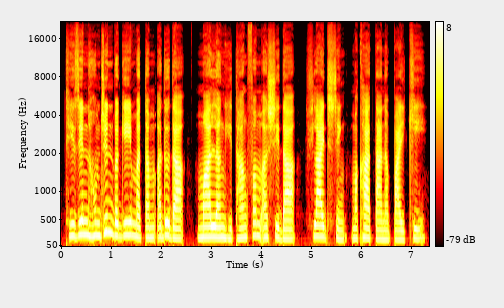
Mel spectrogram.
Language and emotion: Manipuri, neutral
